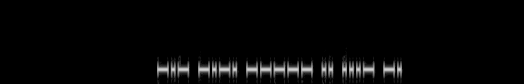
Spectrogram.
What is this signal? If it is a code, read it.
Morse code, heard as a keyed tone, about 34 wpm, 700 Hz. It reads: KC0IVN
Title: USA Call Signs - 6 Characters - Repeated 2x - 35wpm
